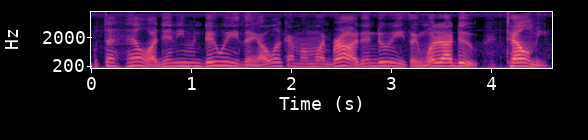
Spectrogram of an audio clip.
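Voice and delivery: high, outraged disbelief; high-pitched retold protest; indignant protest. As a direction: act wrongly accused, pleading. Protesting being pulled from class.

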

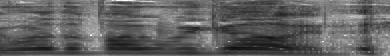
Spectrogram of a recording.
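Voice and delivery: high, loud incredulous yelp. Retold or imitated. Asking his drunk friend where they're going, high and loud in disbelief. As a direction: laugh it out in disbelief.

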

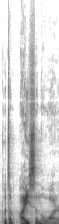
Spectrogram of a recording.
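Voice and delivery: ordinary talk

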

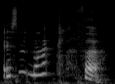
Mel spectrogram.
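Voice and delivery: high-pitched proud delight; delighted, lifted question. A narrator's reading. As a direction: show off your clever pet. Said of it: "said Wish proudly".

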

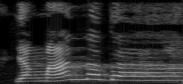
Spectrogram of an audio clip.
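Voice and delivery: lightly voiced, a touch sweet and lilting; coy female reply. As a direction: play the girl answering a little too sweetly. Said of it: "Nggak boleh gitu". (nada perempuan yang sedikit mendayu)

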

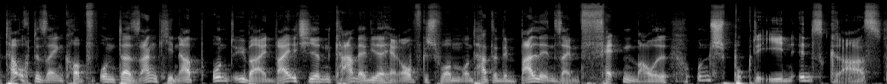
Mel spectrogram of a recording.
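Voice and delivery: ordinary delivery

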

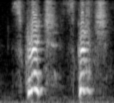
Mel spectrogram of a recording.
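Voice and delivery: high, brisk scritch sound effect; scratching noise. A narrator's reading. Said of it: "heard the noise of the fireplace".

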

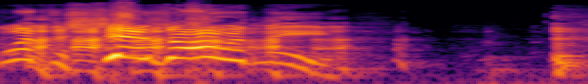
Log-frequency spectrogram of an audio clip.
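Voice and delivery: high, loud, drawn-out mock alarm; exasperated outburst. Catching himself mid-accent with roommate, exasperated mock shout. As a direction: cry it out in laughing disbelief at yourself.

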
